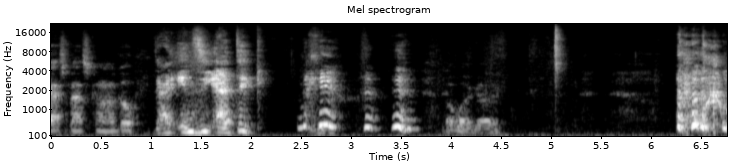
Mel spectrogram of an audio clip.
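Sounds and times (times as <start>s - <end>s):
speech: 0.0s - 4.6s
harsh raspy cough after smoking a pipe: 6.3s - 6.7s.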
